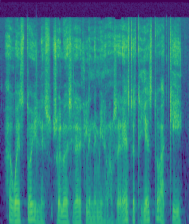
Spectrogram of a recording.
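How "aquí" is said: usual speaking voice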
